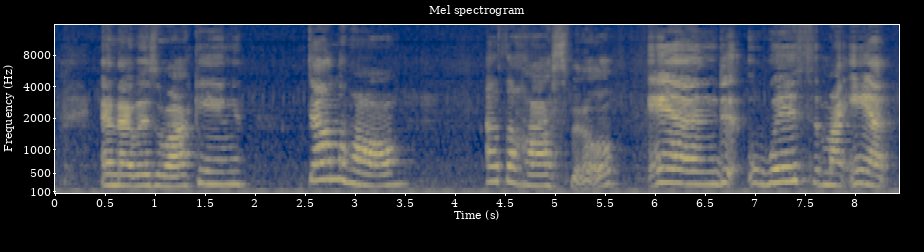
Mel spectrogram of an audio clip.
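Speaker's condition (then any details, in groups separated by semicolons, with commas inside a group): Mild cerebral palsy; mild, walks without aids, had surgery; mild, no longer uses cane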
